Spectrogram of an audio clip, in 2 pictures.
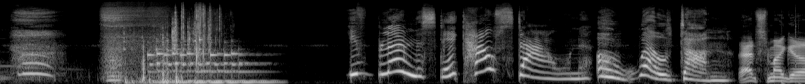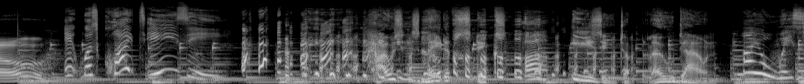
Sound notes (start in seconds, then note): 1.0 blowing; 10.4 wolves laughing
